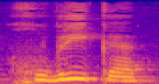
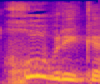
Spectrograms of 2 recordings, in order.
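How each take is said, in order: First: The stress is on the second syllable. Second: The stress is on the first syllable. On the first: The speaker calls it right. "A pronúncia correta é rubrica ... acento tónico na penúltima sílaba, bri" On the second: The speaker calls it wrong. "rúbrica é outro erro de pronúncia muito comum"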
